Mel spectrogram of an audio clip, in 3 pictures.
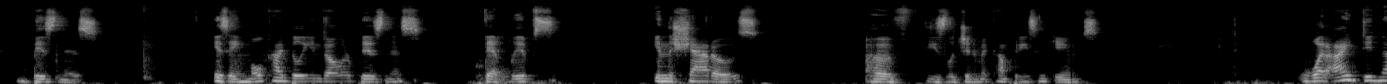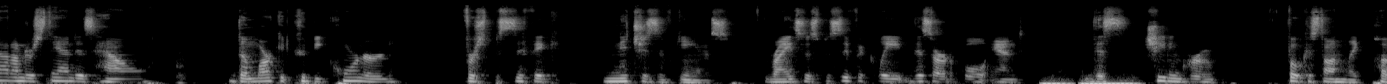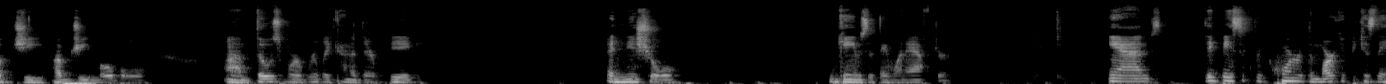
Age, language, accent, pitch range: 30-49, English, American, 100-135 Hz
